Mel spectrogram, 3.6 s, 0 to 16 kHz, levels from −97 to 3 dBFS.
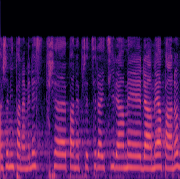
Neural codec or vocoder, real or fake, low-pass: none; real; 7.2 kHz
